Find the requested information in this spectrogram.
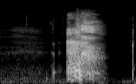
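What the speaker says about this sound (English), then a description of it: "gotta sneeze." A single loud, close sneeze bursts out sharply after a brief preparatory breath, lasting about a third of a second before fading into near silence with a faint trailing exhale.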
